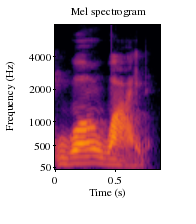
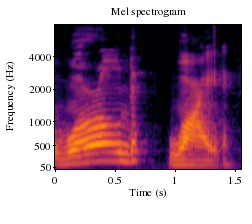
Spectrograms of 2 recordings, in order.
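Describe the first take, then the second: First: The D sound after 'world' is dropped. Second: The D sound after 'world' is pronounced. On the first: The speaker calls it wrong. "if you don't pronounce the D sound for the first syllable" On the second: The speaker calls it right. "But then you shouldn't skip it"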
